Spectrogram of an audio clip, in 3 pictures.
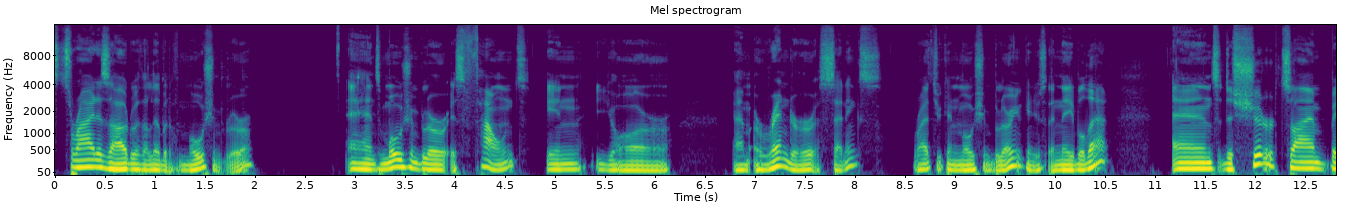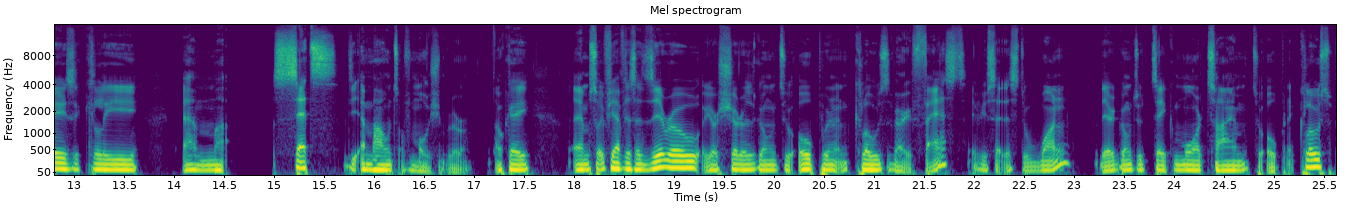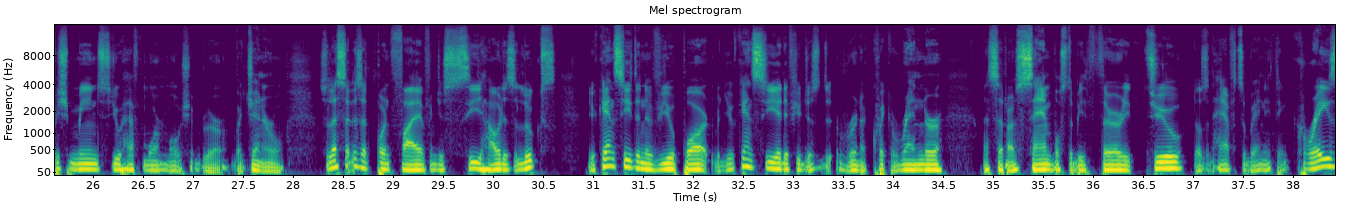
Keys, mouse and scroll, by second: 0.0-1.5 typing, 0.8 ctrl+s, 5.7 click, 7.1 click, 9.6 click, 10.1 click, 18.3 click, 23.2 click, 27.2-28.5 drag, 29.2 right click, 29.6 ctrl+s, 31.0 click, 32.3 click, 35.3-36.3 drag, 37.1 ctrl+s.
